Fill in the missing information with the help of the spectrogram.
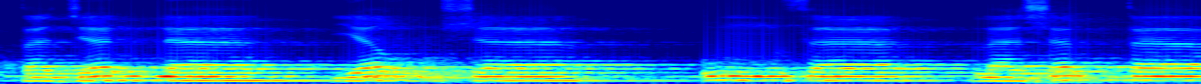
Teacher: Sebagaimana yang kita sampaikan di pertemuan sebelumnya tentang surat Duha, dan juga di surah Al-Lail, akhir-akhir dari ayat-ayat ini juga sama, memiliki hukum idgham, memiliki hukum mad tabi'i. Tidak boleh dibaca lebih dari 2 harokat.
